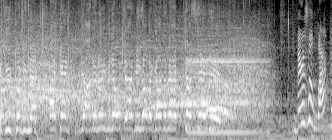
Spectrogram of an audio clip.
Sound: people cheering

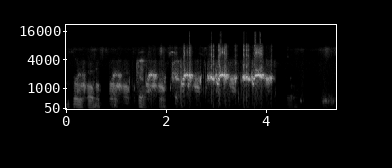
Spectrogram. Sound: microphone feedback

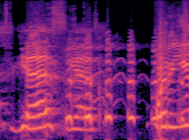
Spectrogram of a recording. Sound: laughter

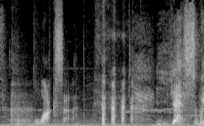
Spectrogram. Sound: laughs

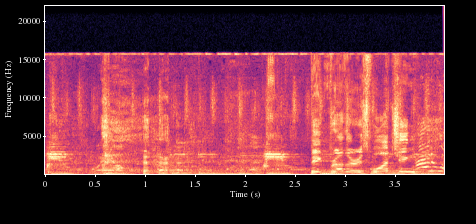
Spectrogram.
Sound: low chatter, laughter

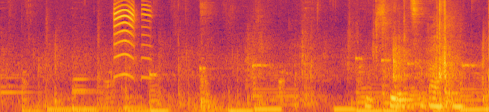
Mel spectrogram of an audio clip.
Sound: squeaking noise

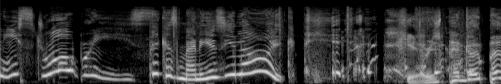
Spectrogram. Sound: giggling

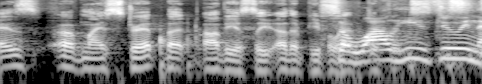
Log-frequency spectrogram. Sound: laughs

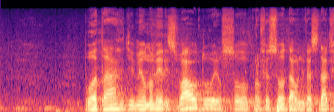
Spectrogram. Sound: speaking portuguese

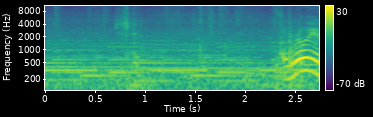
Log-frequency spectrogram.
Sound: door opens and closes

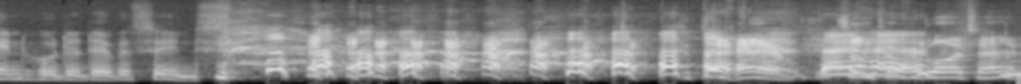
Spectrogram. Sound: both laugh

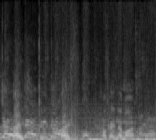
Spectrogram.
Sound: football players chanting

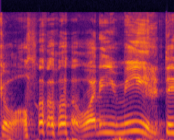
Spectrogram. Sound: chuckles

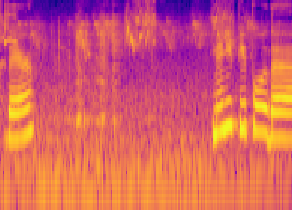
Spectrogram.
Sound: birds chirping

